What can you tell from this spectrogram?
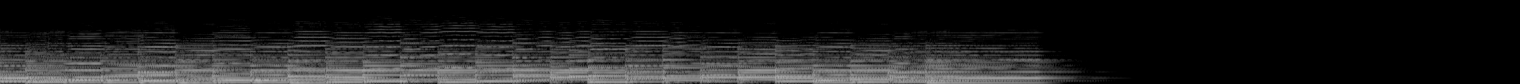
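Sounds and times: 
violin playing a bourree: 0.0 - 10.7.

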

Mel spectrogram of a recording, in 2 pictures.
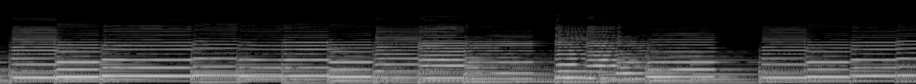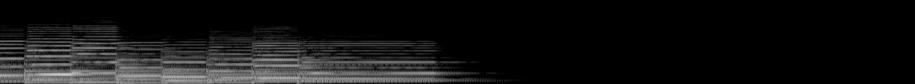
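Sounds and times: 
tenor saxophone: 0.0 - 13.8.

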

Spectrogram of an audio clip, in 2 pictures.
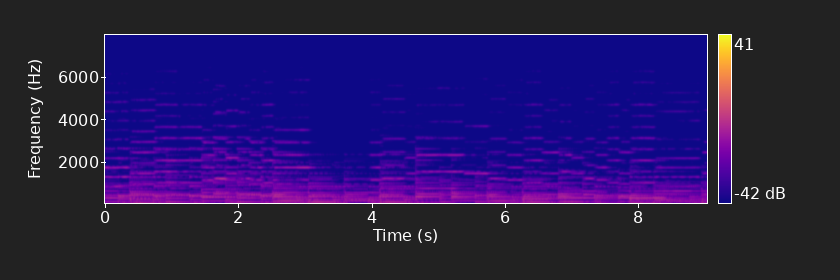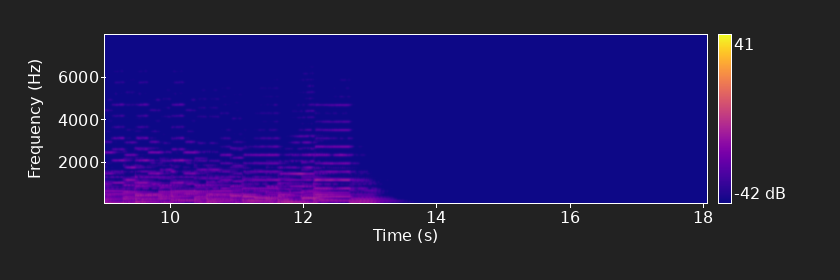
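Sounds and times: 
oboe playing hora dance tune: 0.0 - 13.3.

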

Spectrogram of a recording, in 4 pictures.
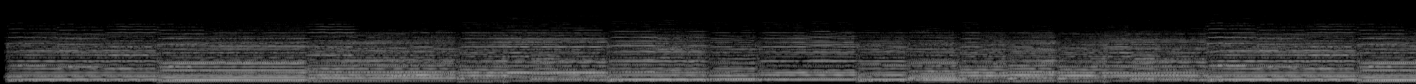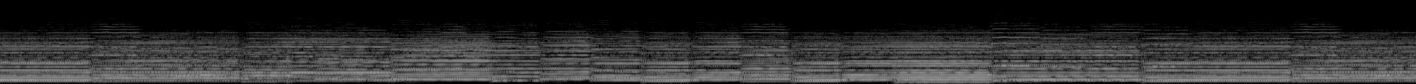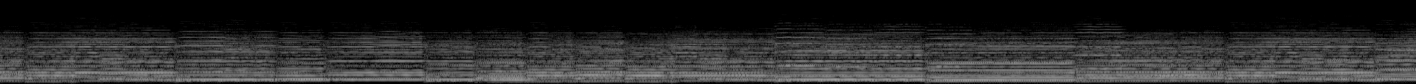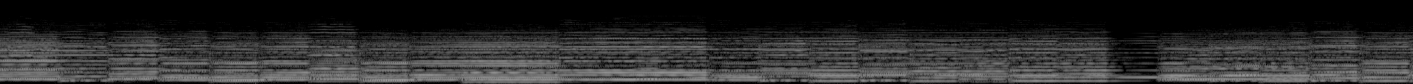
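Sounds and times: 
string quartet playing a minuet in G minor: 0.0 - 56.6.

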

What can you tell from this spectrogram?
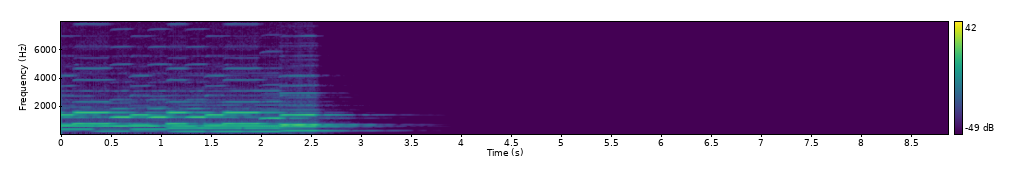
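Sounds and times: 
recorder ensemble: 0.0 - 3.2.

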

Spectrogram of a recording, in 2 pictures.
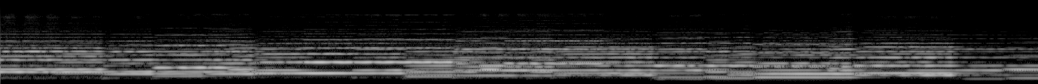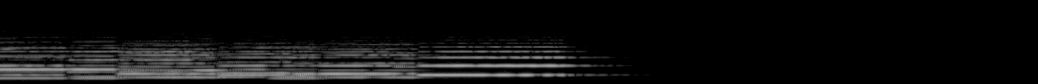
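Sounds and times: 
flute quartet: 0.0 - 16.4.

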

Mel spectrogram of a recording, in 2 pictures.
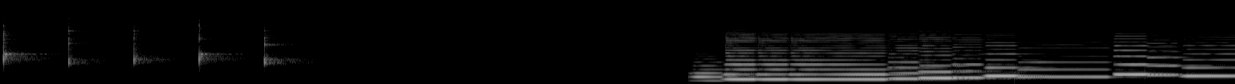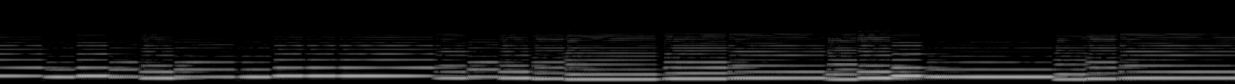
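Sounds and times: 
alto saxophone melody: 6.9 - 24.6.

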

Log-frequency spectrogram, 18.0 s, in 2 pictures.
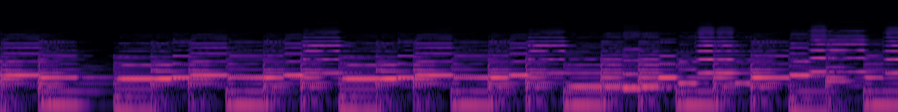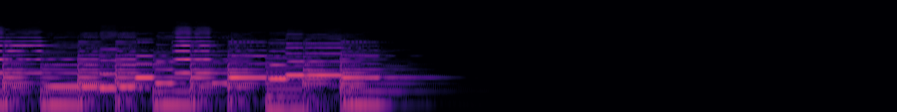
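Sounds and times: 
alto saxophone: 0.0 - 13.1.

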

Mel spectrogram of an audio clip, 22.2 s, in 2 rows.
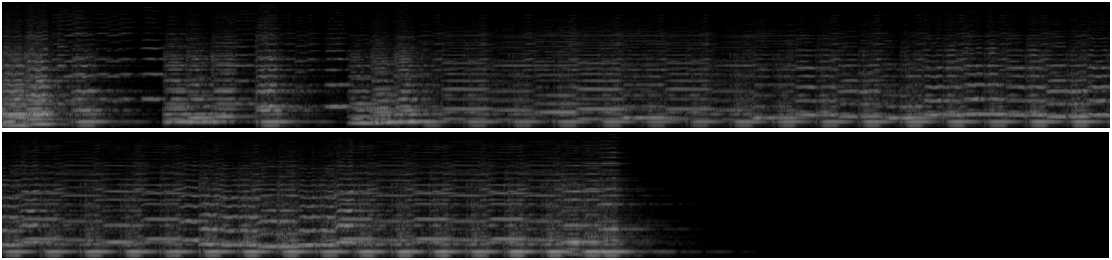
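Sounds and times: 
two violins and cello playing: 0.0 - 17.7.

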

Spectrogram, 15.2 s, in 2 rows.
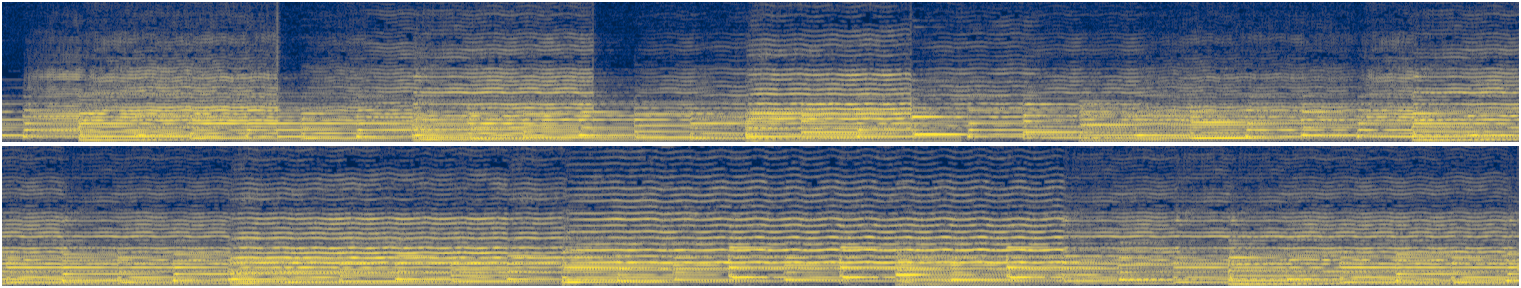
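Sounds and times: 
violin and viola duet: 0.2 - 15.1.

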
